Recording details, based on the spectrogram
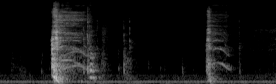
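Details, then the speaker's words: Adult woman who says she has really bad lungs and uses an inhaler coughs while doing makeup: two short, harsh coughs about a second and a half apart in a quiet room. "Um, my husband keeps hearing me cough. He's going to come running with my inhaler."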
